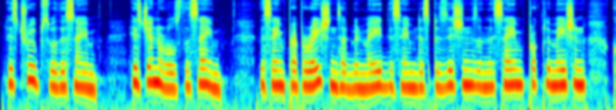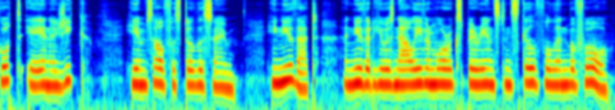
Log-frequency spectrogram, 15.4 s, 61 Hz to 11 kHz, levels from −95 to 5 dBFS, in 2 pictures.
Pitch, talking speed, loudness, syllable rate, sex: 200 Hz, 185 wpm, -15 LUFS, 5.5 syllables/s, female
